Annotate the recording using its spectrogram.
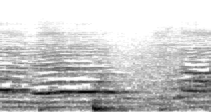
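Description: Voices singing long held notes in church-style worship singing, with a few low drum thumps underneath.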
